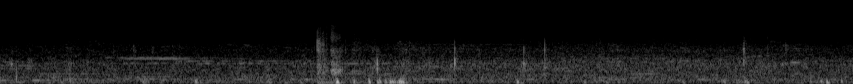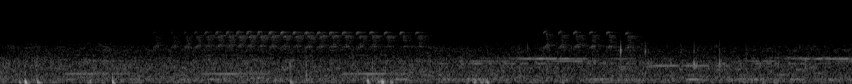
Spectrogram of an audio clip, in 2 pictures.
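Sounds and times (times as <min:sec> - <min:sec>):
bird chirping trill: 0:10.0 - 0:12.9, 0:13.6 - 0:15.0.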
